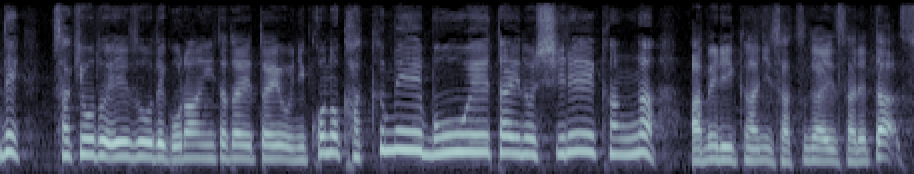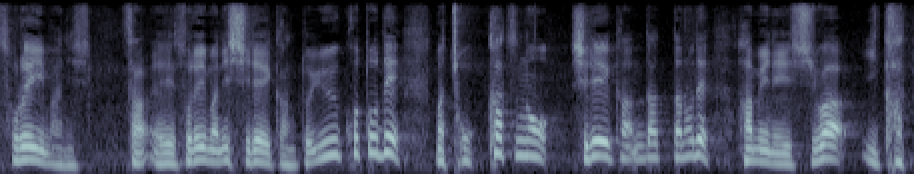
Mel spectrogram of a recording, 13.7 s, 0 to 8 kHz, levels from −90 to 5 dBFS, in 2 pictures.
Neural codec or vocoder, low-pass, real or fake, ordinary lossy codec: none; 7.2 kHz; real; none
